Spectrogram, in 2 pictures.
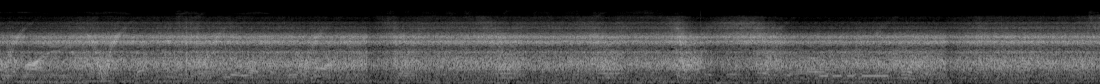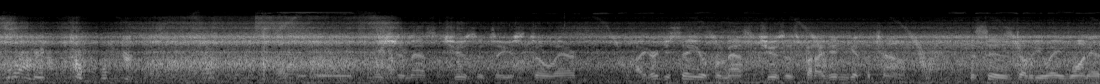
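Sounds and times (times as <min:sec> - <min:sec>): weak radio voice under noise: 0:00.0 - 0:05.2, 0:05.8 - 0:22.0
shortwave radio static and hiss: 0:00.0 - 0:22.0.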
